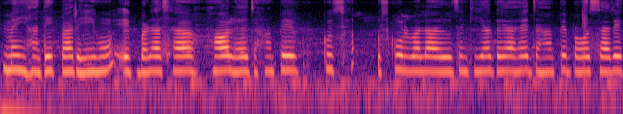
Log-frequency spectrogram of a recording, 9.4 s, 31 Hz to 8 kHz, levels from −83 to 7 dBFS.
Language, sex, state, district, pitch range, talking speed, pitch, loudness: Hindi, male, Bihar, Kaimur, 250-260 Hz, 155 wpm, 255 Hz, -18 LUFS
